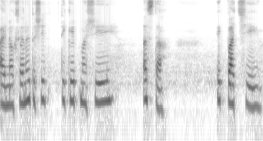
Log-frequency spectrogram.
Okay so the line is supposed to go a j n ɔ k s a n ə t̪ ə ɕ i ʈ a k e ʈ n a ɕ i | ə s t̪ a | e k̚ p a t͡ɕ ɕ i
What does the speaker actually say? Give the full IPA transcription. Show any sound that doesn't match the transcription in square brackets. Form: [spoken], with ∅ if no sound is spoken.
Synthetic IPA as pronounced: a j n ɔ k s a n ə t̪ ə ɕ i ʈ [i] k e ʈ [m] a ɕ i | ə s t̪ a | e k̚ p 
